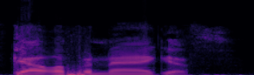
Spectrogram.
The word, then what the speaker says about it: Galifianakis: Forgive me if I pronounce this wrong. Zach Galifianakis? It's Galifianakis. Thank you.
